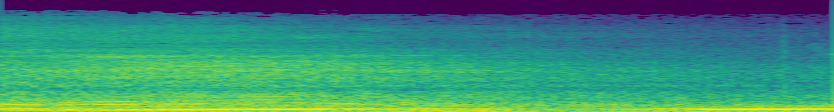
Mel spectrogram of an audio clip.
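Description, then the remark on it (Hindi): A car engine rumbles steadily, a low droning hum that dips briefly and swells again, as the car drives away with two people inside; no voices present. “वो भी चुपचाप गाड़ी में बैठी और वहां से निकल गई”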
